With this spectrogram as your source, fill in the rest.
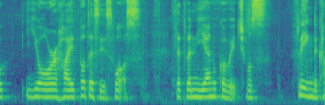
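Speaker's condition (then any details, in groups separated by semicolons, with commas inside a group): No condition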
